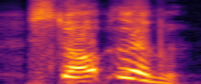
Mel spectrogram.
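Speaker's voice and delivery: high, loud, urgent cry. A narrator's reading. Elizabeth begs the narrator to stop the fight, crying out. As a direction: shriek it as a plea for help. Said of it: "cried Elizabeth".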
